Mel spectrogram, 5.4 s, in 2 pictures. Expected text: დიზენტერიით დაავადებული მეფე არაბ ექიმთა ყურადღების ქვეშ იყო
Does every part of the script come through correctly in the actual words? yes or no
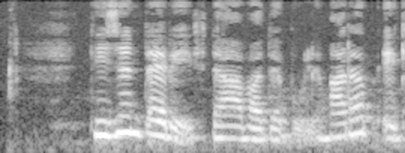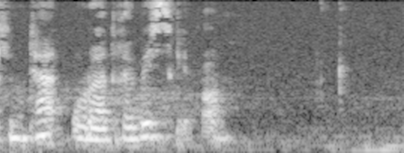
no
